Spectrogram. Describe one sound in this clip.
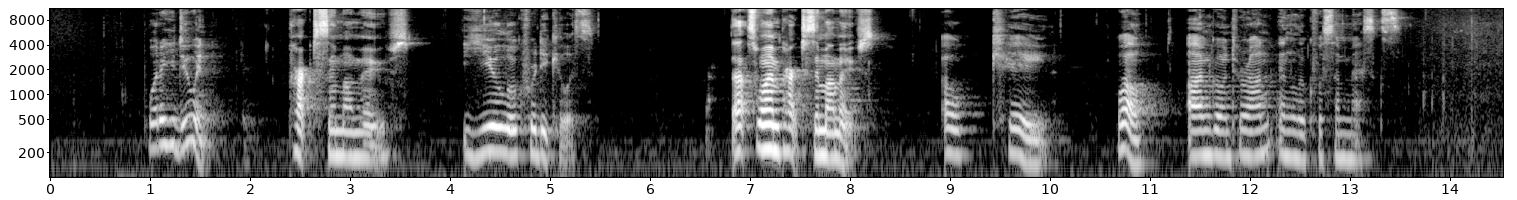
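A young woman speaks with animation and close by.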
